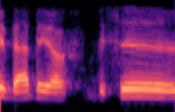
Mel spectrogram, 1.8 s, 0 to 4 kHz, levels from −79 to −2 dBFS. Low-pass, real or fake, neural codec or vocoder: 3.6 kHz; real; none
